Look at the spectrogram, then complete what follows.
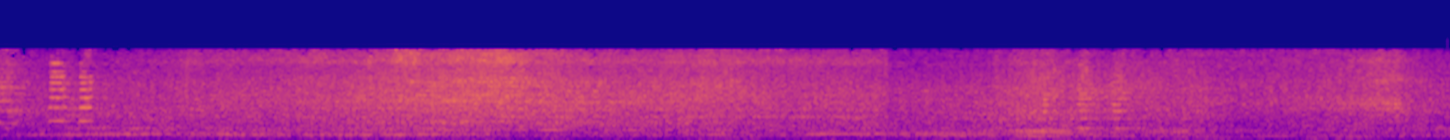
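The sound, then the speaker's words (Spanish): Busy city street traffic around Plaza Independencia in the Ciudad Vieja, with a steady roar of engines and several car horns honking at intervals, some short toots and some longer blasts, fairly loud. “En la próxima media hora, el tránsito alrededor de la Plaza Independencia será el tema informe”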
